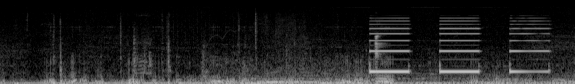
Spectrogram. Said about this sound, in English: Caution, the engine is running. There's a lot of beeping. The door is open.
